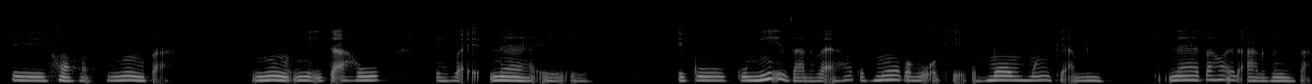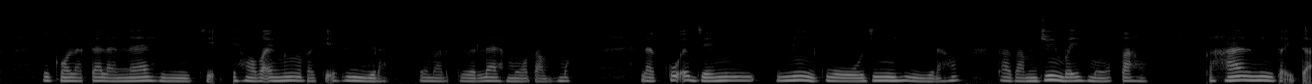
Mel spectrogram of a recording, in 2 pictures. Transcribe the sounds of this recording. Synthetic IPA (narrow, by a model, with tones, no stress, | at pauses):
e˧hõ˧hõ˨ŋə̃ː˧˨t̪a̰˨ʔ | ŋə̃ː˦˧ŋĩ˧ʔi˧t̪a̰˦˧ʔɦuː˦ | e˧bɛ̰˧˨ʔḛ˧ʔnɛ̃ː˧ḛ˧e˨ | e˧ku˧ku˧ŋĩ˦ʔd͡za˨ɾwɛ̰˨ɾa˨ɦõ˦ku˧˨mmõː˦kõ˧hwu˦ʔo̰˧ʔkjḛ˨kʷu˧hmõː˦m˧ɦmə̃˦kja̰˧ʔmĩː˧˨ | ki˧˨ʔnɛ̃ː˦t̪a˦ɦõ˧ʔe˧ɾʔa˧ɾŋĩ˧ŋt̪a̰˨ʔe˧kõ˧ʔla˧t̪a˧la˨nɛ̃ː˦ɦi˧ŋĩ˧kjḛ˨e˧ɦõ˧ba˧ʔe˧ŋə̃ː˦˨t̪a˧˨kjḛ˧ʔɦwiː˧ɾa˧ | e˧mã˧ɾt̪i˧də˨lɛː˧˨hmõː˨˦t̪a˧˨m˧hmə̃˦ | la˧ku˦ʔe˦d͡ʒe˨˦n | mĩː˧˨ɡʷoː˨d͡ʒi˧ŋĩ˧˦wiː˨ɾa˧ɦõ˦ʔt̪a˧d͡za˨m˧d͡ʒi˦mba˧ʔi˧mõː˨˦t̪a˧ɦõ˧ | ka˧ha˦nmĩː˧˨t̪a̰˧ʔḭ˧t̪a̰˧˨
